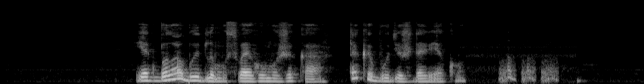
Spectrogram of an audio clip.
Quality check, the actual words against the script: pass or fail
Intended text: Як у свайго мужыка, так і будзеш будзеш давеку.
fail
